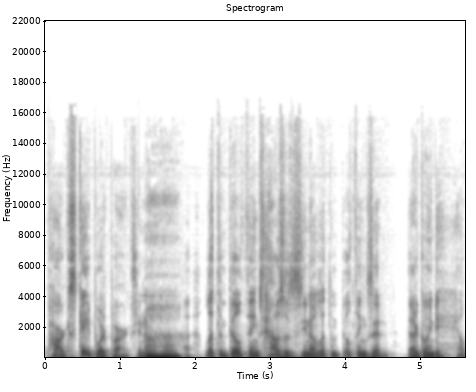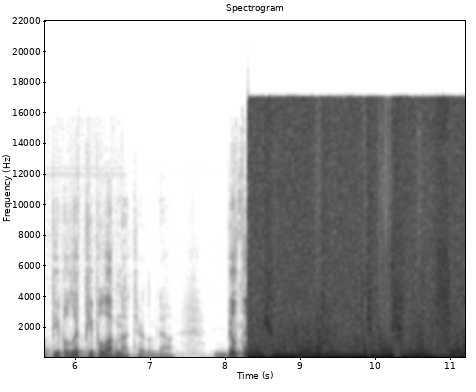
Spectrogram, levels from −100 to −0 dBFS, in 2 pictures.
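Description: Wrong sample width from 8.30 s to the end: 16-bit samples are apparently read as unsigned 8-bit bytes, burying the speech in loud noise at half speed and an octave lower.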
